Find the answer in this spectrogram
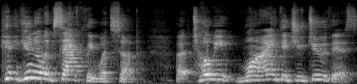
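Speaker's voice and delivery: frustrated, fed-up tone. Retelling how one person confronted another, acting out frustration. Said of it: "frustrated and says".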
